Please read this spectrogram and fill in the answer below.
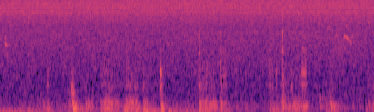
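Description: Handling noise in a fishing kayak: irregular knocks and rattles as an angler works with a rod and reel.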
